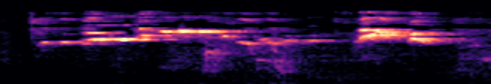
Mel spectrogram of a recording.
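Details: Clear canary phrase: a ringing, slightly descending whistled trill, a short pause, then a second bright chirpy burst trailing into softer notes. The background is nearly silent.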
